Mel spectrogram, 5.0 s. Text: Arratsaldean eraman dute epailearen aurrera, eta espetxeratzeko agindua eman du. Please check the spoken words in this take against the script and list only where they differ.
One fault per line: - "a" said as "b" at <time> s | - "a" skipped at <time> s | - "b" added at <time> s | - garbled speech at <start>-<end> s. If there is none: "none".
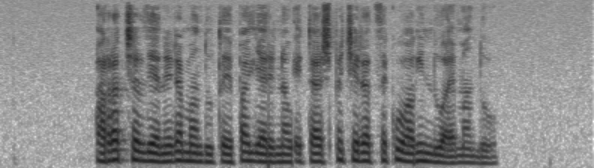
- "aurrera" skipped at 2.4 s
